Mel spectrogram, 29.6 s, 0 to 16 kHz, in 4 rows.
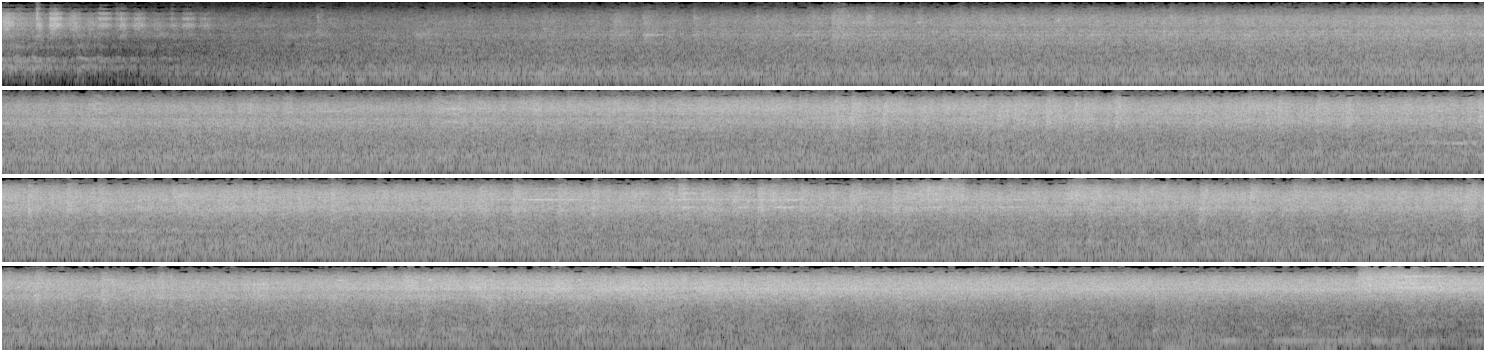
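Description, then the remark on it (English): A Brooklyn-bound 3 express subway train, with New Lots Avenue as the next stop, roars along its rails with a loud, steady rumble and metallic rattle that holds unbroken for the whole stretch. “Brooklyn bound three express train. The next stop is New Lots Avenue.”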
